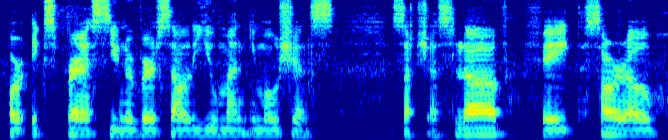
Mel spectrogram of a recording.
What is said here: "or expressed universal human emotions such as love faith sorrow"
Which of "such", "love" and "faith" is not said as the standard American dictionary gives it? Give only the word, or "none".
faith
